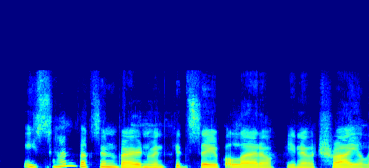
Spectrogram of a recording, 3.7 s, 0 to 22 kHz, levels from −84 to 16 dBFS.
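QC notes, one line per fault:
No fault to note.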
